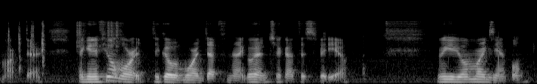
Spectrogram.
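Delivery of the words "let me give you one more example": ordinary talk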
